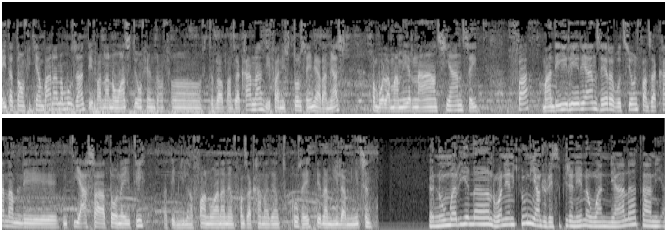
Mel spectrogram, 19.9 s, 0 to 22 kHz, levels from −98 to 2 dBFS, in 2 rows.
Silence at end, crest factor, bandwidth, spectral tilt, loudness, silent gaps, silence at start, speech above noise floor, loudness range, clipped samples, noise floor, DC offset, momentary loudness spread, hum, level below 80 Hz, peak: 0 s; 12 dB; 11.5 kHz; -6 dB/octave; -17 LUFS; none; 0 s; 33 dB; 1 LU; under 0.1%; -49 dBFS; under 0.1%; 5 LU; none; -38 dBFS; -4 dBFS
